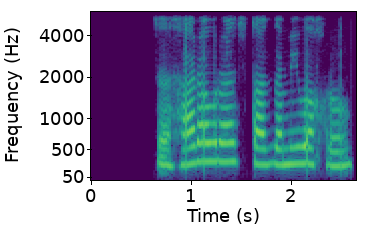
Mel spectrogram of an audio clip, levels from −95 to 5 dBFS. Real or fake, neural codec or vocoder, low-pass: fake; codec, 16 kHz, 16 kbps, FunCodec, trained on Chinese and English, 50 frames a second; 5.4 kHz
